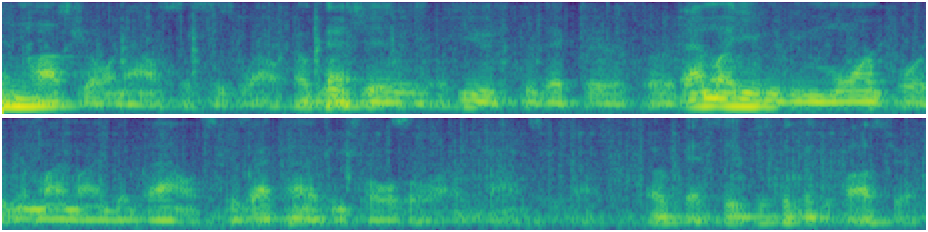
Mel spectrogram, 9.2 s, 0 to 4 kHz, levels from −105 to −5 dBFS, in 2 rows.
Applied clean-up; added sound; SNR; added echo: none; Livestock, farm animals, working animals; 19 dB; reverberation time 0.4 s.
